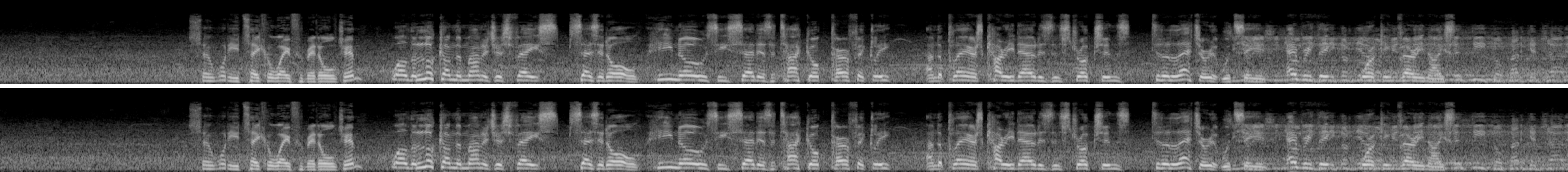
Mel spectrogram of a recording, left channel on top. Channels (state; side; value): normal; both; correlation 0.97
